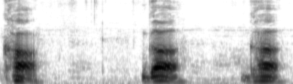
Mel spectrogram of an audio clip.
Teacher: अब का वर्ग है तो का उच्चारण होता है कंठ से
